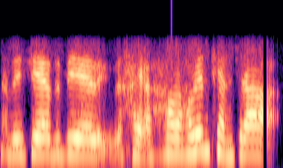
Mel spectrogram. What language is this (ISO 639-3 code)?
mni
